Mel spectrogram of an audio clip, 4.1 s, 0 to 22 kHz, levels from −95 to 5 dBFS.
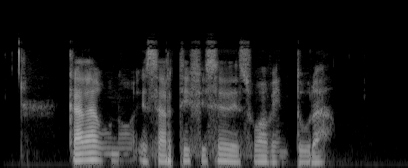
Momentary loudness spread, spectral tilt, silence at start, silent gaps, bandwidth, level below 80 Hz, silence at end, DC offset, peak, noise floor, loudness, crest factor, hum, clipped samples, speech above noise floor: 17 LU; -4 dB/octave; 0.2 s; none; 9.6 kHz; -62 dBFS; 0.75 s; under 0.1%; -12 dBFS; -83 dBFS; -37 LUFS; 26 dB; none; under 0.1%; 47 dB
